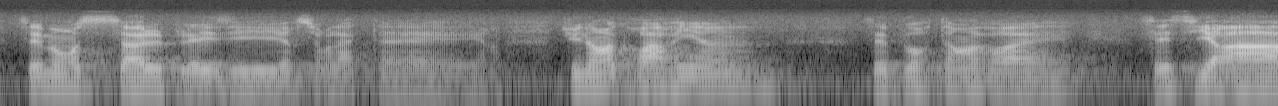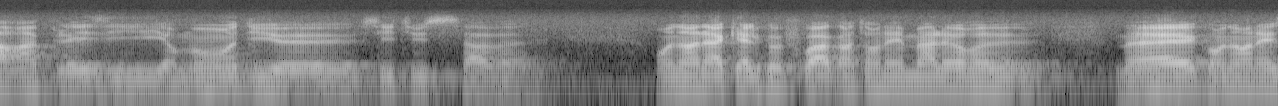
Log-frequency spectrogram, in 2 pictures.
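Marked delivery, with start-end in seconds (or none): none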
